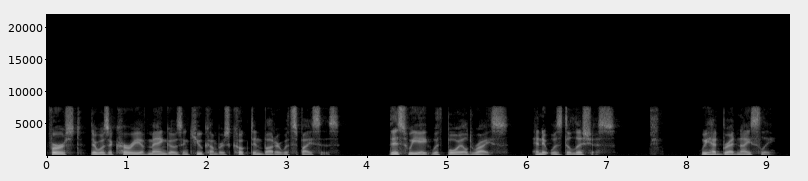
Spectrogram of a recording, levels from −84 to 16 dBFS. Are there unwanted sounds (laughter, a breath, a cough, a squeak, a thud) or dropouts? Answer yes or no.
yes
